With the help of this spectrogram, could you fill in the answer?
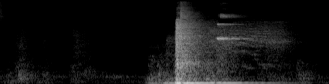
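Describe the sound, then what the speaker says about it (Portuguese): A house door is opened with a soft handle rattle and then a louder scraping, creaking swing, after faint quiet sounds, no talking. "eu vou ter que abrir a porta"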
